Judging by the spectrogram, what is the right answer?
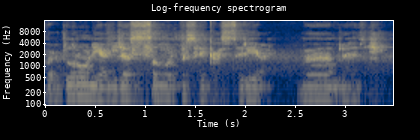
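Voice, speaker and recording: A young man with a Levantine Arabic accent chats casually in a self-deprecating video diary, now and then switching into mock-formal Arabic. He's an amateur animator and vlogger, and his fairly high, flat voice comes out rapid-fire over a very noisy background.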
